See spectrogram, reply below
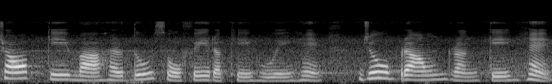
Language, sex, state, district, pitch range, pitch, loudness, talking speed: Hindi, male, Madhya Pradesh, Katni, 185-230 Hz, 200 Hz, -18 LUFS, 140 wpm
